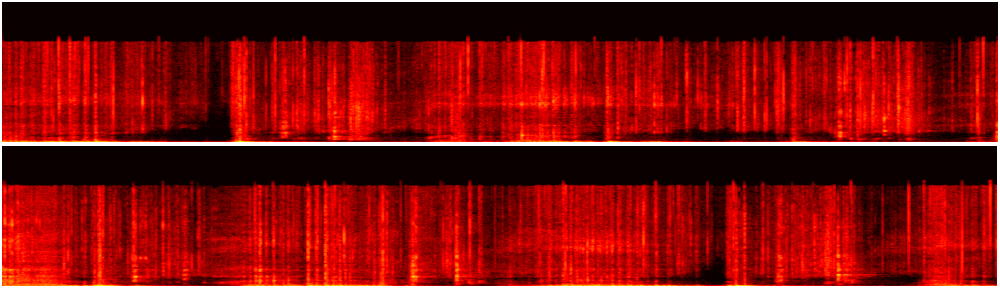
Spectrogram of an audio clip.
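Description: A metal blade carves a solid rectangular purple bar of soap held in the hand, shaving it into crunchy curls. Dense, crackling crunches and scraping come in bursts with short quiet pauses, carrying a heavy low thump beneath a bright, crisp texture.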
